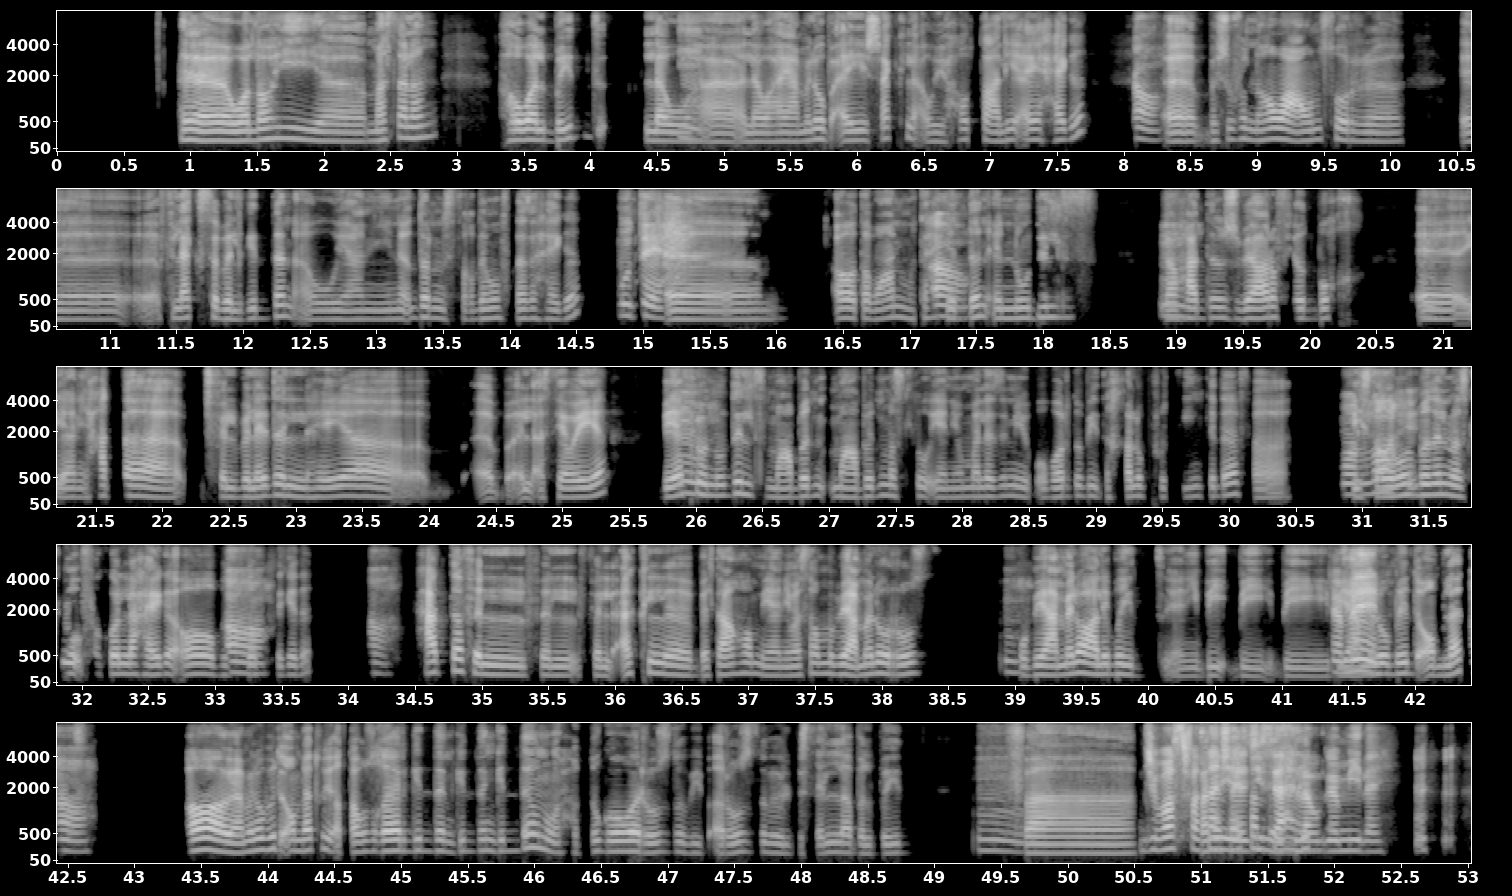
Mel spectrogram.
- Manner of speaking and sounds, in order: in English: "flexible"; in English: "النودلز"; in English: "نودلز"; in English: "أومليت"; in English: "أومليت"; laugh
- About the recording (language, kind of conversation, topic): Arabic, podcast, إزاي بتحوّل مكونات بسيطة لوجبة لذيذة؟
